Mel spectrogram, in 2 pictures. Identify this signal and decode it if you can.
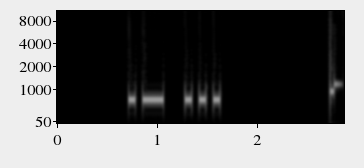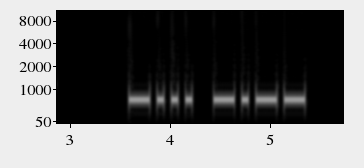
Morse code, heard as a keyed tone, about 17 wpm, 700 Hz. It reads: AS BY
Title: Sentences from Top 100 Words - New Word Drill - 17wpm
